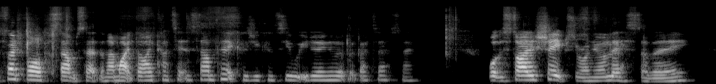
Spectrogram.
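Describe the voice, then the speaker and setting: A woman talks with a southern English accent. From southern England, Hampshire. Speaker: crafting demonstrator. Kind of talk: live craft tutorial. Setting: livestream from home craft desk. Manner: chatty, conversational.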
